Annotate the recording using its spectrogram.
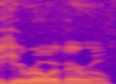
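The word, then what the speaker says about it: Ejiro Evero: I'm going to say Hiro Evero.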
